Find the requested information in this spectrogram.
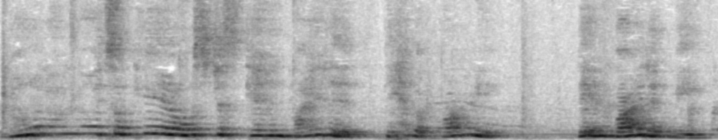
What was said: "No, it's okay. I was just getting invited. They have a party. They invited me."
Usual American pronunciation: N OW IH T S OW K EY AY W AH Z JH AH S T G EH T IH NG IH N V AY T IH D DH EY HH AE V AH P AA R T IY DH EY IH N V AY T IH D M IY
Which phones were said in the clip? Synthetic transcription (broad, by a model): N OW IH T S OW K EY AY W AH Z JH AH S T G EH T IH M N V AY T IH D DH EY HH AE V AH F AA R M IY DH EY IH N V AY T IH D M IY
